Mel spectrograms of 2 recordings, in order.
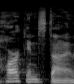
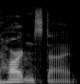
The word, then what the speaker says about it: Hartenstein: great backup big but hardenstein say his name right hardenstein not harkenstein hartenstein it's okay I'll be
